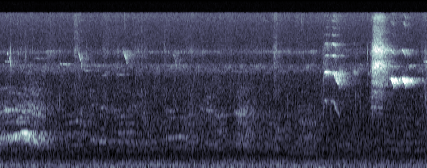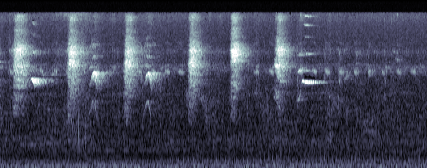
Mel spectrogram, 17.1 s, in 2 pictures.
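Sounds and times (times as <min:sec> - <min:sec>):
bird calling with whistle and rasp: 0:06.5 - 0:11.7, 0:13.2 - 0:15.1.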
